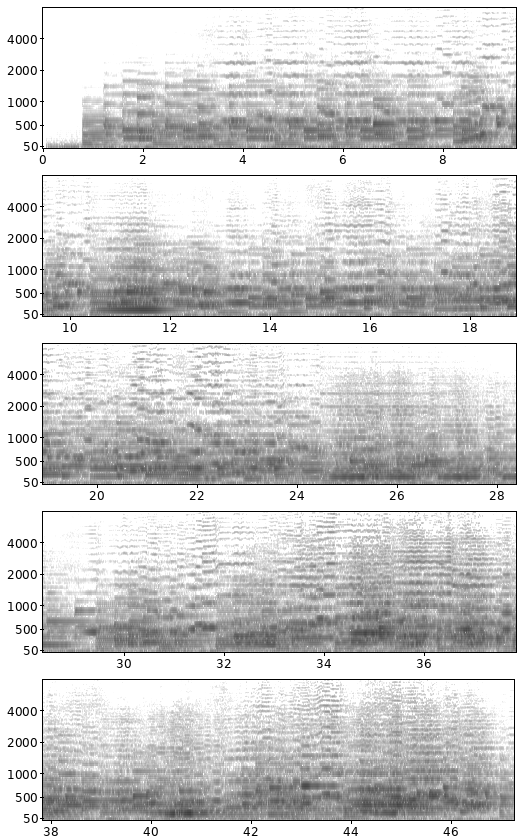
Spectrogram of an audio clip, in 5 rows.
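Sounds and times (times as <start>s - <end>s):
piano quartet: 0.8s - 47.2s.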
